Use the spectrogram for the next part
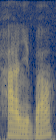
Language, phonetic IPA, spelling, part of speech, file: Polish, [ˈxãɲba], hańba, noun, Pl-hańba.ogg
